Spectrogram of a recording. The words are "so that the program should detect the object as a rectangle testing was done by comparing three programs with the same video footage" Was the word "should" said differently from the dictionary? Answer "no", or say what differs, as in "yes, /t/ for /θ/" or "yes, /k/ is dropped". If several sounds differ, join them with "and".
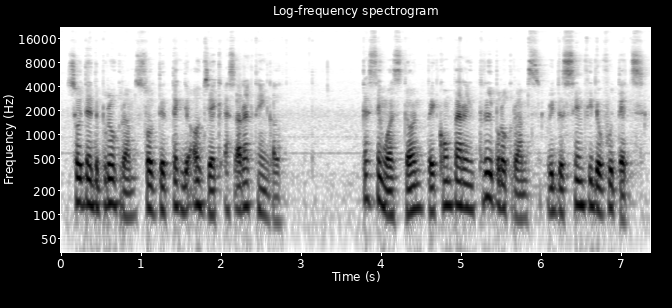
yes, /s/ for /ʃ/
